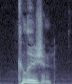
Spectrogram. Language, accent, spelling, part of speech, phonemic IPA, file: English, US, collusion, noun, /kəˈluːʒən/, En-us-collusion.ogg
- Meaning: A private, cooperative agreement or arrangement between groups that otherwise maintain the pretense of competition, contention or non-cooperation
